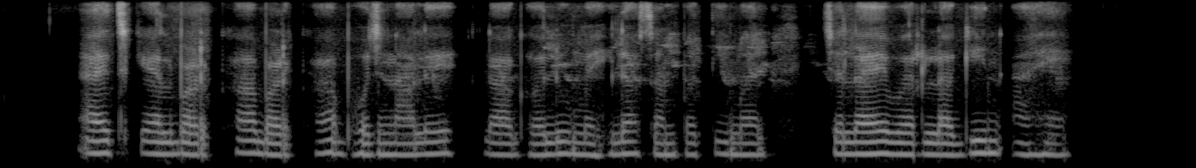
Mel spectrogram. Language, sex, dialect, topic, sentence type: Chhattisgarhi, female, Northern/Bhandar, banking, statement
